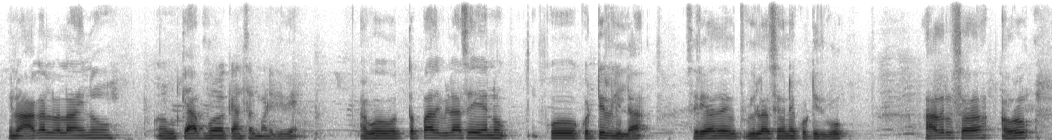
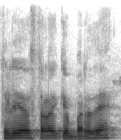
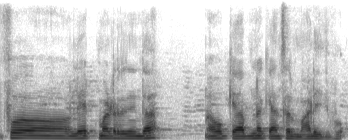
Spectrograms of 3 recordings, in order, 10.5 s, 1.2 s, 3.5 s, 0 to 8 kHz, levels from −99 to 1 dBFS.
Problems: background sounds at intervals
